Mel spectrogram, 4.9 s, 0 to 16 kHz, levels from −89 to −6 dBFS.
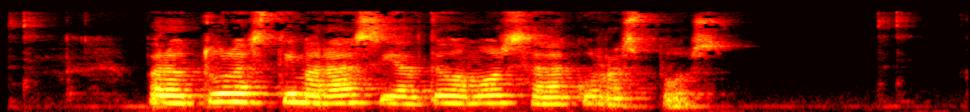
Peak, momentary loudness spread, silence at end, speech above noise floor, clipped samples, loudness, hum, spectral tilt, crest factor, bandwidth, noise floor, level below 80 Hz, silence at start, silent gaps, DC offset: -8 dBFS; 13 LU; 1.25 s; 47 dB; under 0.1%; -23 LUFS; none; -3.5 dB/octave; 18 dB; 11.5 kHz; -70 dBFS; -68 dBFS; 0.1 s; none; under 0.1%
